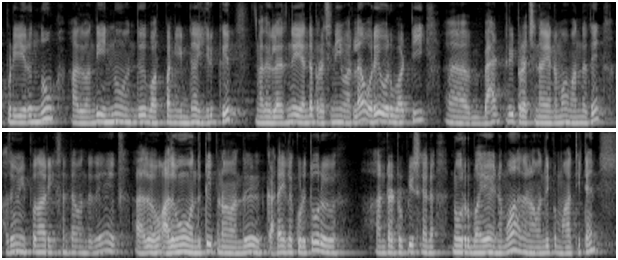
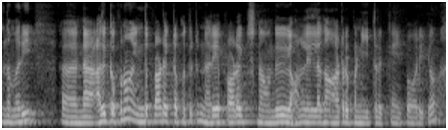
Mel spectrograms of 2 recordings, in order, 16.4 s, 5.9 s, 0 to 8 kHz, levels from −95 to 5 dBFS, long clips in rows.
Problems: none marked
